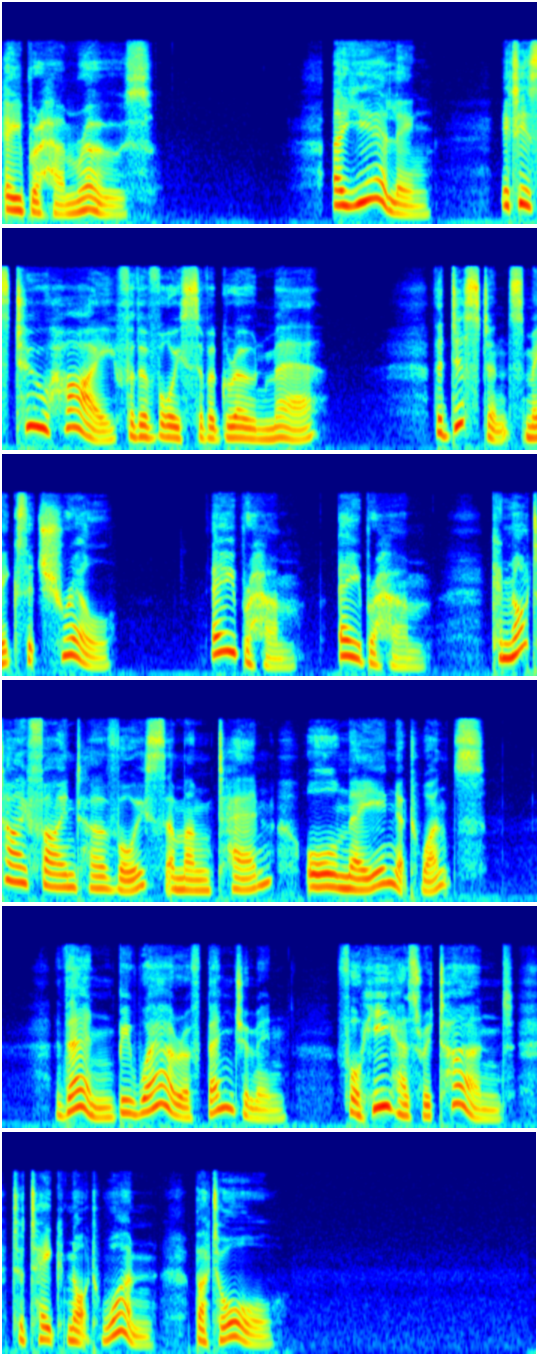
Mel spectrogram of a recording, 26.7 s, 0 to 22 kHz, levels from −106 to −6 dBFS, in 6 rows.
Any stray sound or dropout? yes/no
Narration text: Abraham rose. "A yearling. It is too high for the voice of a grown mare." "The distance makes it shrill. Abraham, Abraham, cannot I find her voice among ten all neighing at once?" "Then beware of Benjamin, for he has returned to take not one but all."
no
